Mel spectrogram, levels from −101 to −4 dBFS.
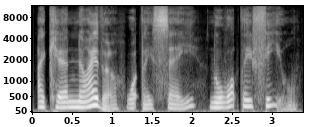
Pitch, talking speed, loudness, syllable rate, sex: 155 Hz, 175 wpm, -19 LUFS, 3.5 syllables/s, female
